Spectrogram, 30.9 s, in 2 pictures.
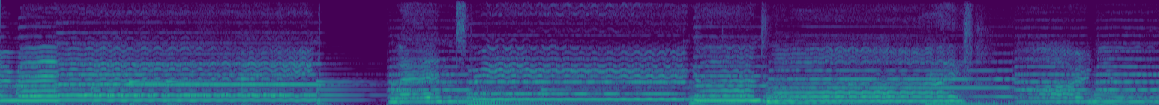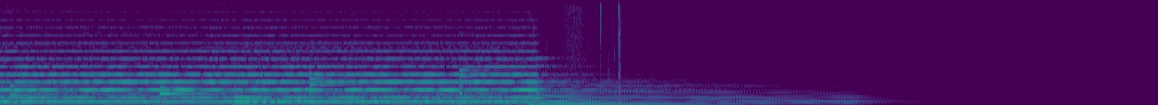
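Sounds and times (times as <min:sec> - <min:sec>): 
soprano singing: 0:00.0 - 0:04.4, 0:05.2 - 0:22.7.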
